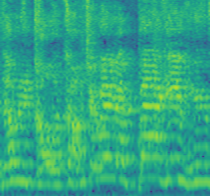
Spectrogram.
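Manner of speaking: high, hurried crowd herding; imitated urgent order. Organizer stopping hotel calling cops, imitated urgency. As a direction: rush it out to stop the trouble.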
